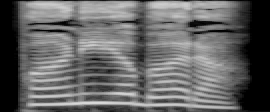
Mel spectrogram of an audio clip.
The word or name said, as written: ಪಾಣೀಯಬಾರ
